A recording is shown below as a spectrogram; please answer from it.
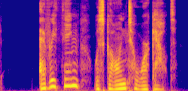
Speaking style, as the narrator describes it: whispered

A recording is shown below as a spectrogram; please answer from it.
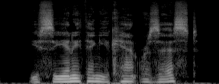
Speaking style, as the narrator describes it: Andrew whispered

